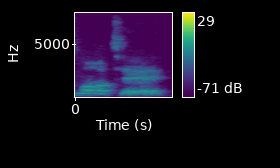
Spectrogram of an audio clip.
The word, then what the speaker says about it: MATE: edition yes it's pronounced marte or spelt m-a-t-e because it's named after a spanish drink or is it mexican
